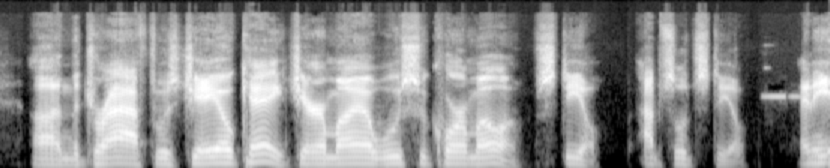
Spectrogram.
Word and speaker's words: Jeremiah Owusu-Koramoah: And you notice that Okoro, pronounce that for me one more time, Larry. I'm going to get that. Jeremiah Owusu-Koramoah.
